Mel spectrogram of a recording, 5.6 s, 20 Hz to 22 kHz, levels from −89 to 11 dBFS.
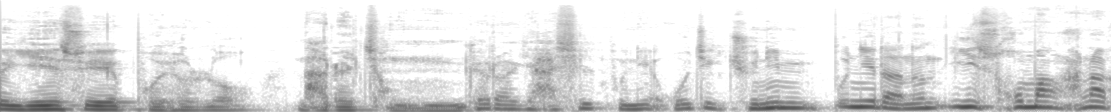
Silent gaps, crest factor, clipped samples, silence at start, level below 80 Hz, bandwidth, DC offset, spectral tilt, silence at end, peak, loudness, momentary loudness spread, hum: none; 18 dB; under 0.1%; 0 s; -62 dBFS; 16 kHz; under 0.1%; -7.5 dB/octave; 0 s; -14 dBFS; -32 LUFS; 12 LU; none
